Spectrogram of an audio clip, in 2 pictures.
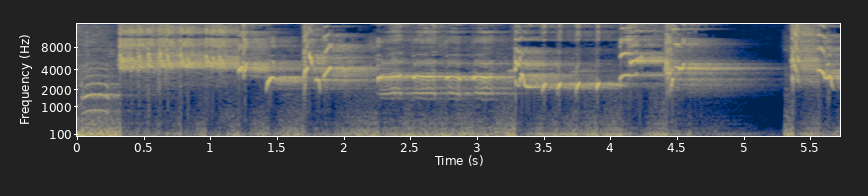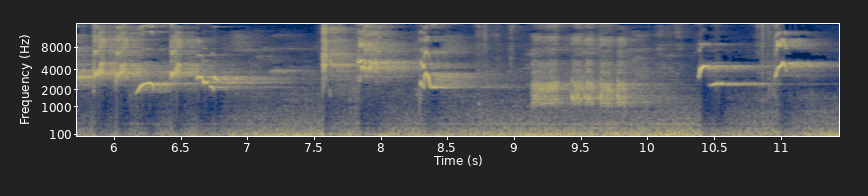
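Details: Full, richly varied white-rumped shama song, played so that reluctant caged shamas start singing: quick whistled phrases, rising and falling slurs, harsh buzzy bursts and rattles, broken by one short silence, over a faint low hum.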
